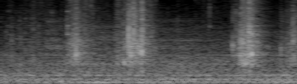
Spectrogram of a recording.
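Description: Glass bowl of sticky glazed chicken wings being tilted and shaken on a wooden cutting board, giving three short wet rustles about half a second apart.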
